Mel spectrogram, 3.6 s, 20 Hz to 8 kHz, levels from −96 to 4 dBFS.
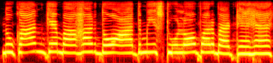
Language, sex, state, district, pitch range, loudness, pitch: Hindi, female, Delhi, New Delhi, 380-405 Hz, -11 LUFS, 395 Hz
